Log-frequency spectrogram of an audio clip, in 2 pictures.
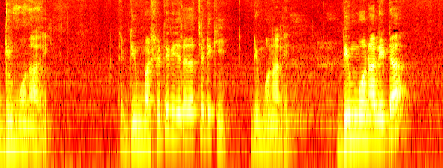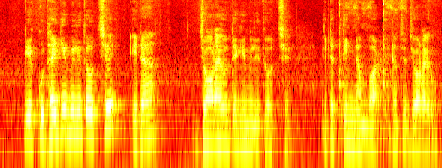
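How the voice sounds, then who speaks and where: A man's voice: fairly high pitch, gravelly, a little mellow, slight background noise. A male teacher giving a classroom lecture, asking questions and repeating each answer to drill the terms.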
